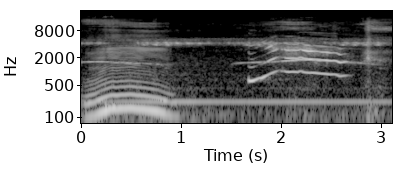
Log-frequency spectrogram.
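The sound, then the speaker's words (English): Curlew calls at 2 o'clock in the morning: a loud, drawn-out wailing cry that rises and falls, then a series of thinner upward-sweeping whistles, over a steady low hum. “But look them up, curlew.”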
